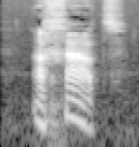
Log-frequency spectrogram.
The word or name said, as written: Agaath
